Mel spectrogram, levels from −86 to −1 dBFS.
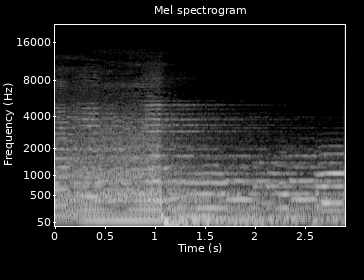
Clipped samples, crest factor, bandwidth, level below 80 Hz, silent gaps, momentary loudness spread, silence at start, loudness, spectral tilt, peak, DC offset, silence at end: under 0.1%; 14 dB; 11 kHz; -32 dBFS; none; 6 LU; 0 s; -26 LUFS; -7 dB/octave; -12 dBFS; under 0.1%; 0 s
